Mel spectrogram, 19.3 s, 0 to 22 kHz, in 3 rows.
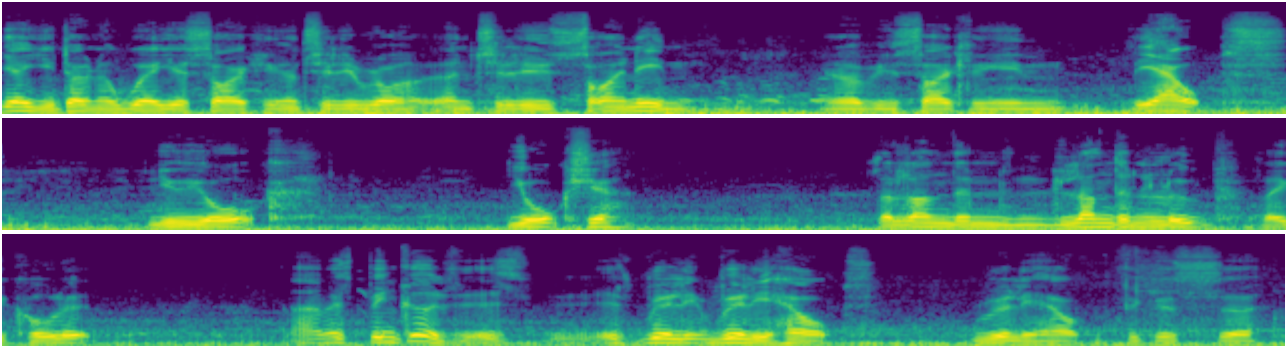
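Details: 63-year-old man with Parkinson's disease for 15 years who developed a stammer at about age 63, about 15 months earlier; thought to be Parkinson's-related, worse when emotional, excited or talking fast; sees a speech therapist; late-onset stammering (Parkinson's-related).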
